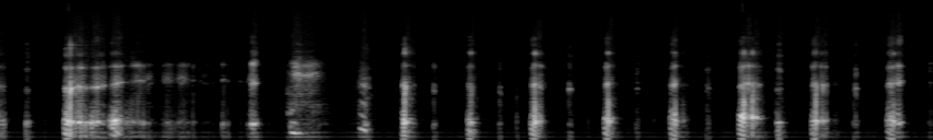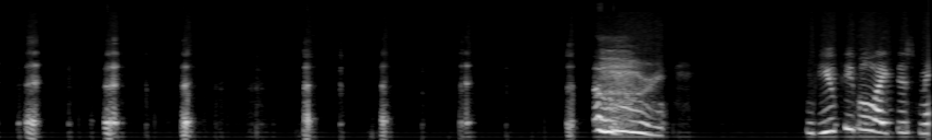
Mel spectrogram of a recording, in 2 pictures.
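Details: Kid burping repeatedly: a long run of about two dozen rapid, short, throaty burps, ending in a couple of longer drawn-out belches.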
